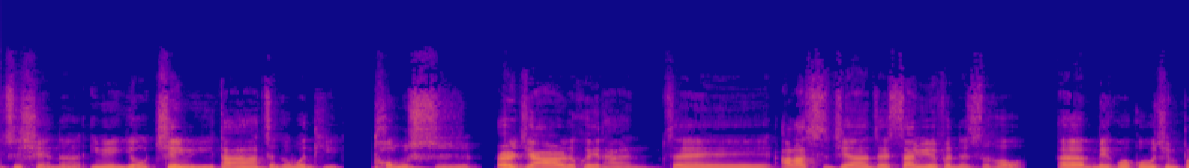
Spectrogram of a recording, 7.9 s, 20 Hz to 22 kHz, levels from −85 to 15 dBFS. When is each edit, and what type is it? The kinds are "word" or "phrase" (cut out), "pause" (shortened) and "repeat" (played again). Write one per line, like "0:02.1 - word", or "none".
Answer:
0:03.2 - pause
